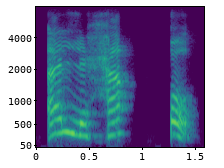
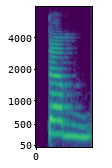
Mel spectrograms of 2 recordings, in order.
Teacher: the way we stop at the qalqala letter that has a shadda is enough to show to the listener that there are two letters. Therefore, we do not have to do nabar in this case.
